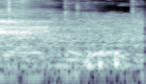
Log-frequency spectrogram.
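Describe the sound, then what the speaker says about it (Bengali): A pair of caged pigeons, one red and one white, gives a few soft, low coos against a steady background hum. "বন্ধুরা দেখতে পাচ্ছেন চমৎকার আরও এক জোড়া কবুতর দেখার মতো"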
